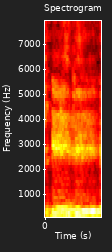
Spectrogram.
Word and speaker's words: EDI: why are you named edie is the phonetic pronunciation of edi that is an acronym for enhanced defense intelligence where are you my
